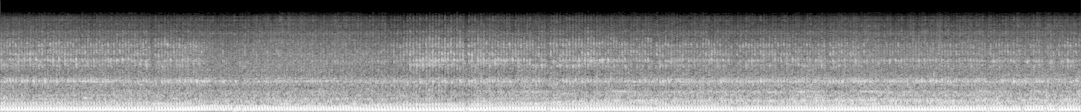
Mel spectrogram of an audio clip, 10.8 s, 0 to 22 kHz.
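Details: Minneapolis-Moline M5 tractor idling cold on a 25-degree morning, hydraulic oil thick; deep steady low rumble, even chug, no knocks, misses or rattles while warming; oil pressure good, charging; healthy.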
